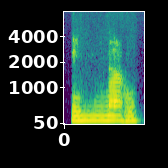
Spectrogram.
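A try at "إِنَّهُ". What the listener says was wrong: নাতে স্লাইট টান হয়ে গেছে, হ্যাঁ? ইন্নাহু।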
